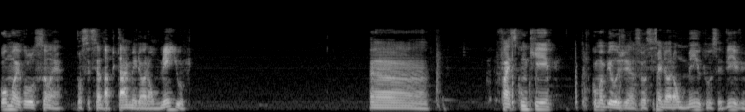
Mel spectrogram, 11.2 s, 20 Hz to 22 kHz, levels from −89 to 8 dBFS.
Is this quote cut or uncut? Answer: cut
